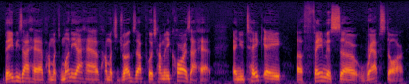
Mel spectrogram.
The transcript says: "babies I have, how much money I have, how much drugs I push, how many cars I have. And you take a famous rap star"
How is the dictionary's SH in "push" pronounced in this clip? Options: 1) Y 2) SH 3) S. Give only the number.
2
